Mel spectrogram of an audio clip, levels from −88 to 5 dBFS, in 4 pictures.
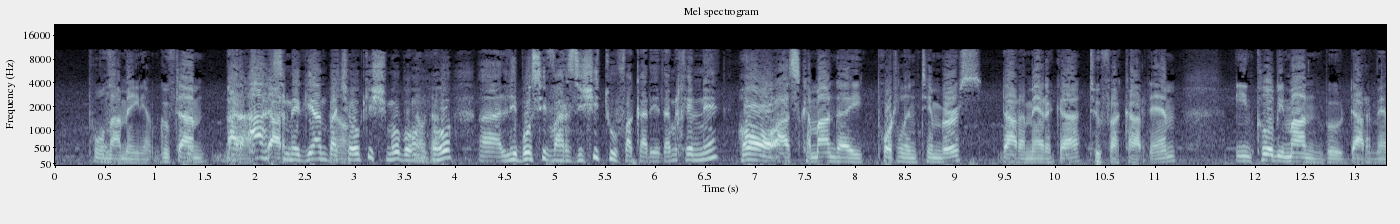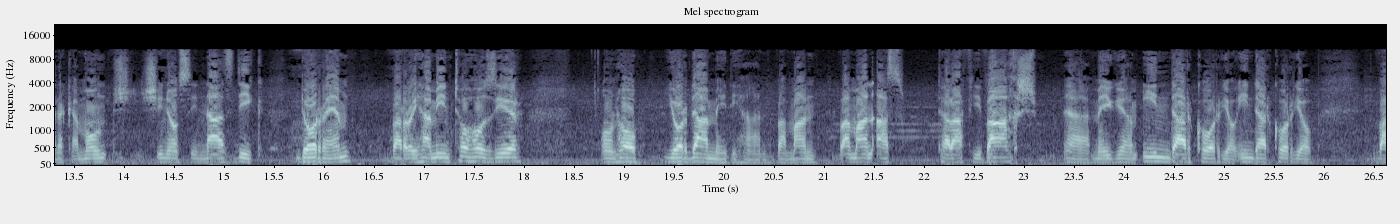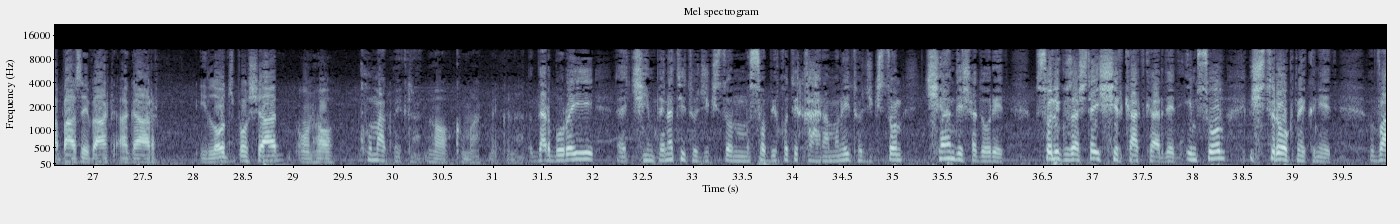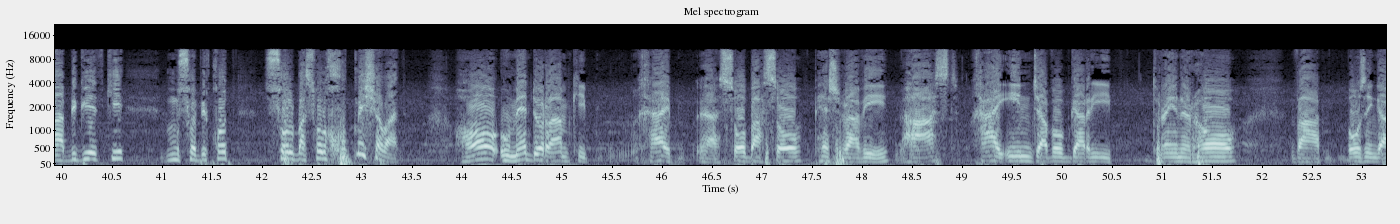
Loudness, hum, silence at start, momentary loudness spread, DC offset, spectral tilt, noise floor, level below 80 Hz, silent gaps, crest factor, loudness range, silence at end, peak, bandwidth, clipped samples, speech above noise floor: -15 LUFS; none; 0.05 s; 13 LU; under 0.1%; -3 dB/octave; -36 dBFS; -38 dBFS; none; 14 dB; 5 LU; 0 s; -2 dBFS; 11 kHz; under 0.1%; 21 dB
